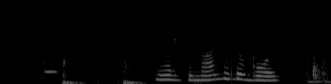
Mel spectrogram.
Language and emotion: Russian, neutral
